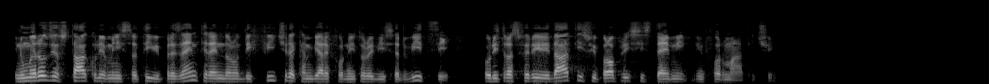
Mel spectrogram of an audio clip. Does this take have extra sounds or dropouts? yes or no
no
